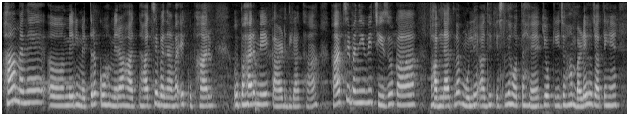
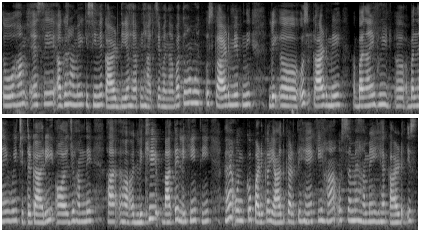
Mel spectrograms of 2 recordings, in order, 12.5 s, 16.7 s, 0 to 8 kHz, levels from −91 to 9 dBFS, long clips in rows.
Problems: constant background noise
